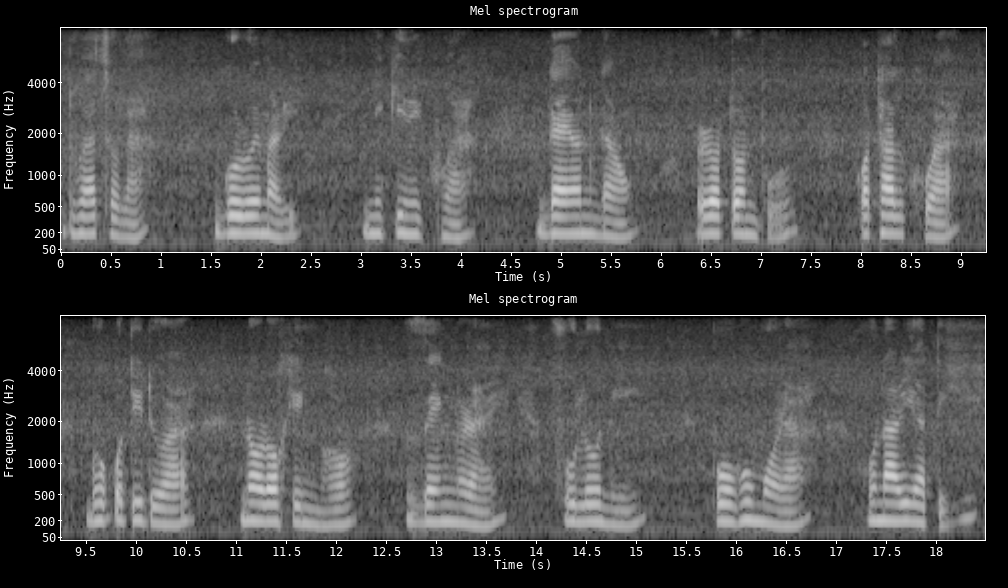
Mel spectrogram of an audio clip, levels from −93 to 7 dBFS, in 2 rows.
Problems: constant background noise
